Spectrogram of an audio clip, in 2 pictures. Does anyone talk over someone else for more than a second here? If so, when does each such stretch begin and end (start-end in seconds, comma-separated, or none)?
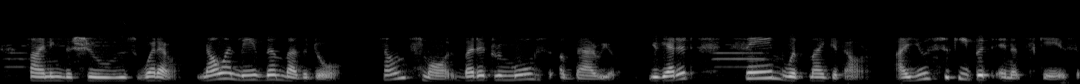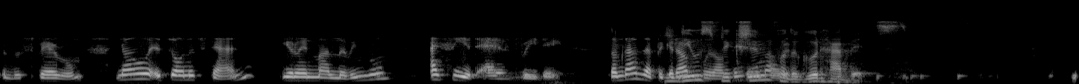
17.5-18.7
